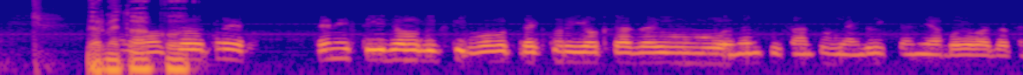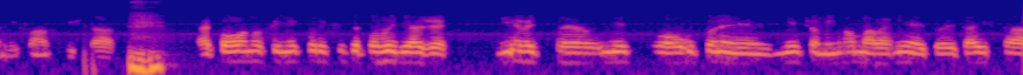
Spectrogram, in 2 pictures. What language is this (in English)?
Slovak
